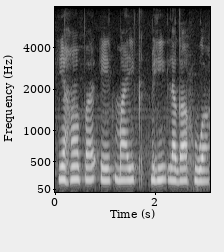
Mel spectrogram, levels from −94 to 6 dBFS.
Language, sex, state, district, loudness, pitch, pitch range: Hindi, female, Madhya Pradesh, Bhopal, -17 LUFS, 200 Hz, 195-210 Hz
